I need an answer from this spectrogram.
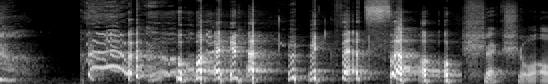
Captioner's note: laughing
